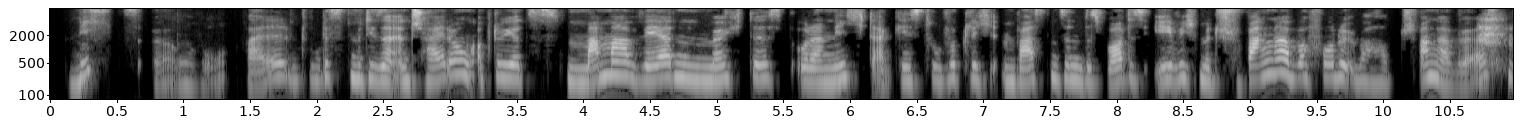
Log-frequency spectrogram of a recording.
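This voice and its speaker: A woman has an unremarkable speaking voice with a fairly high pitch and ordinary pitch variation. The sound is dry and close with no echo. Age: 30s. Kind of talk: casual chat.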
